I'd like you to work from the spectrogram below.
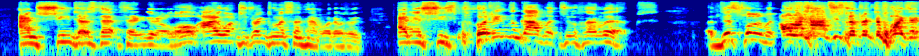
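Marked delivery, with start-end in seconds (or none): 7.8-9.2 very high, fast, rattled-off alarmed scream. Retelling a woman who yelled during Hamlet's poisoned-goblet scene, retelling a scream. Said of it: "Like screamed it out loud".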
